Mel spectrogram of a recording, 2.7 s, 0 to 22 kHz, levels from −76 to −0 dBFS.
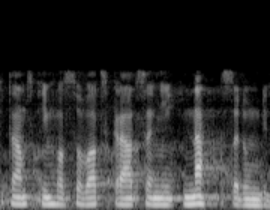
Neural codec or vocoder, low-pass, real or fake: codec, 16 kHz, 2 kbps, FunCodec, trained on LibriTTS, 25 frames a second; 5.4 kHz; fake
